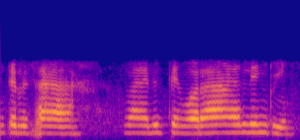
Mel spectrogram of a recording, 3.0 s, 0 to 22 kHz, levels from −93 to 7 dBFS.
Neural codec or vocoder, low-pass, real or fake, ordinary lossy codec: codec, 24 kHz, 3 kbps, HILCodec; 3.6 kHz; fake; Opus, 32 kbps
